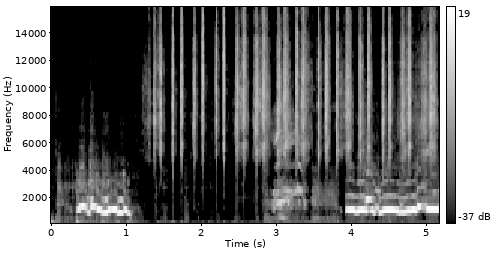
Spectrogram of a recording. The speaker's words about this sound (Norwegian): Og hva har du å by på i dag? La meg gi deg en fløyteintro.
